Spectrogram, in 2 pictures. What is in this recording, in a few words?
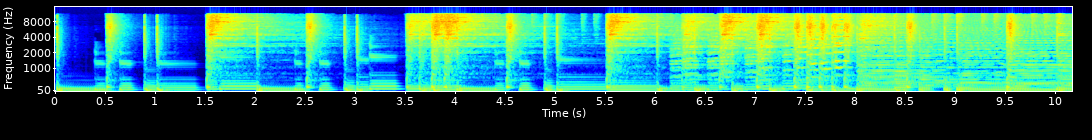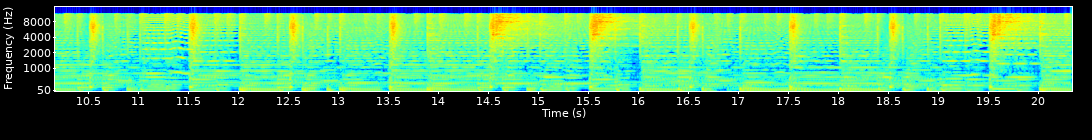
jazz pop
